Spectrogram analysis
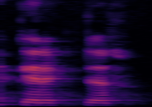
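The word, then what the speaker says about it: character: यहाँ पे भी ये है कैरेक्टर, कैरेक्टर में भी एच साइलेंट है, कैरेक्टर।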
